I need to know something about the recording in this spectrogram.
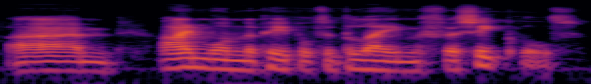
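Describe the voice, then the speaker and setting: A man co-hosting a podcast, chatting casually about films and thinking aloud in a halting way. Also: lowish voice, steady tone, fairly bright tone. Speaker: podcast co-host. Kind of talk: casual film discussion.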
